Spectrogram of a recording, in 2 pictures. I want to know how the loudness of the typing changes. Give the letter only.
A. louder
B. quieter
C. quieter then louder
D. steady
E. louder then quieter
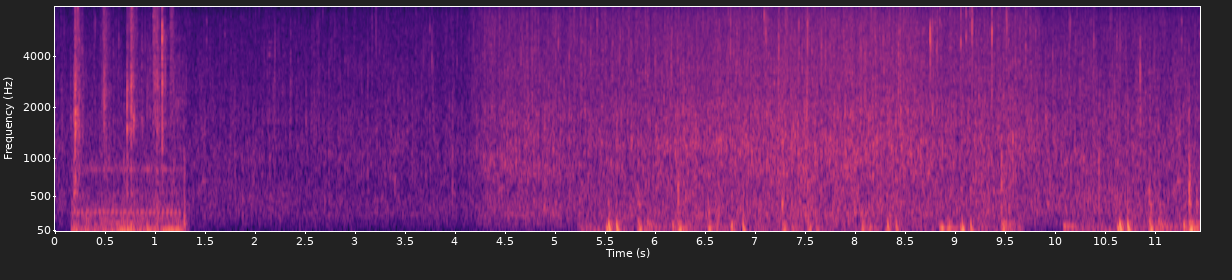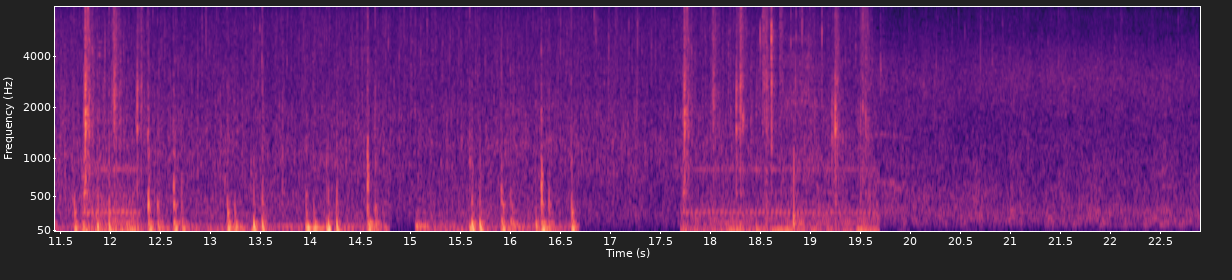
A.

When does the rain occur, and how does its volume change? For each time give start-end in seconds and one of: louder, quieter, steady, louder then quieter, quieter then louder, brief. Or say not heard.
0.0-22.8 louder then quieter.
